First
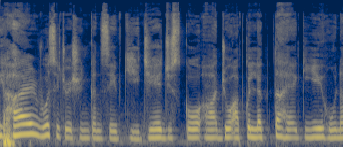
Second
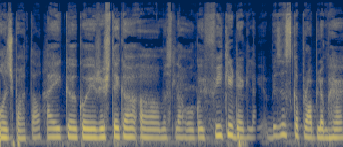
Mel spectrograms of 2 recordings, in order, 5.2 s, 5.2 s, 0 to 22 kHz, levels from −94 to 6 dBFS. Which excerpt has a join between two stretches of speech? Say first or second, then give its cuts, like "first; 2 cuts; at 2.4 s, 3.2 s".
second; 1 cut; at 3.7 s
